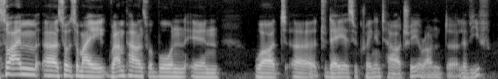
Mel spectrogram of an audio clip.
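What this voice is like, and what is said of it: Slight foreign accent. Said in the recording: “you have a bit of an accent.”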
